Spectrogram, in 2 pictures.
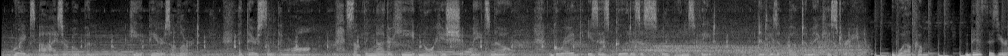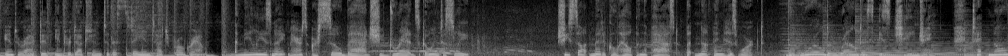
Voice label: Narration; TaDa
